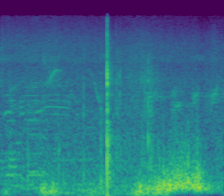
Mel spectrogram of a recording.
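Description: A cricket bat strikes a ball with a sharp crack.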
